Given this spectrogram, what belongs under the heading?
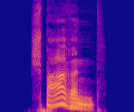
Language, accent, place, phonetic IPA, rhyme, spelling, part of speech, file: German, Germany, Berlin, [ˈʃpaːʁənt], -aːʁənt, sparend, verb, De-sparend.ogg
- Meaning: present participle of sparen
